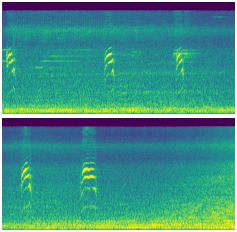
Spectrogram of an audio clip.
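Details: Long-tailed shrike masteran recording used as a lure for other birds: five separate sharp, slurred descending calls spaced by long pauses, the last one louder, above a low background hum.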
